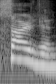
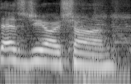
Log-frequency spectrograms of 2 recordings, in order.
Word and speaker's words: SGR_Sean: I just go with sgr Sean that's that's fine the the sgr every initial you just say the letter like it's not like some people try to say it's sugar Sean like like the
